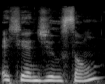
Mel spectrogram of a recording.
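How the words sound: The name is said in a French accent. The speaker calls it right. "Did you like my little French accent there?"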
